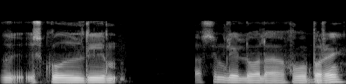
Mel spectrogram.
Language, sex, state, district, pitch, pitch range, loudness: Nagamese, male, Nagaland, Kohima, 100 Hz, 95-105 Hz, -17 LUFS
